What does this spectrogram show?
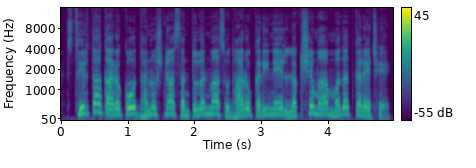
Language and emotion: Gujarati, neutral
